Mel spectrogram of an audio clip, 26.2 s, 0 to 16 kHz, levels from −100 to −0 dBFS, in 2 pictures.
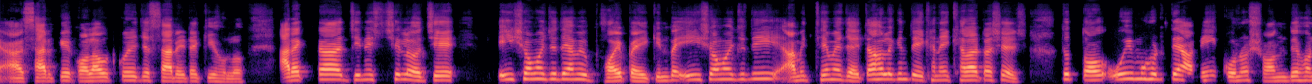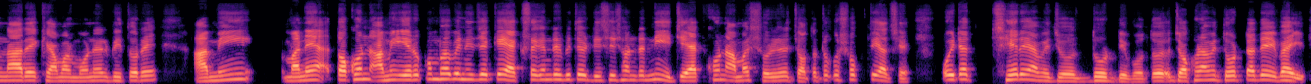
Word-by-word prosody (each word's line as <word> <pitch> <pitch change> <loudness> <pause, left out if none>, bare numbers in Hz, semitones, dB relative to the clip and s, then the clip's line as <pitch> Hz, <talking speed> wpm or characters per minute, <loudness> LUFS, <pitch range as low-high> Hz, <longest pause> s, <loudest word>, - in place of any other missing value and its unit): আ - - +3 0.2
স্যারকে 150 +2 +1
call 150 +1 +2
out 165 0 +1
করি 180 0 -1
যে, 170 - -1
"স্যার, 155 -1 +5
এটা 150 +2 -3
কী 145 - -6
হলো?" 125 0 -5 0.5
আরেকটা 185 +4 +3 0.3
জিনিস 205 0 -3
ছিল 220 -1 -2 0.3
যে, 190 0 +2 0.6
এই 220 - -2
সময় 240 0 +2
যদি 235 0 +1
আমি 225 -1 0 0.2
ভয় 155 +2 +4
পাই 155 -3 +3
কিংবা 170 +3 -1 0.2
এই 215 - -3
সময় 225 0 +1
যদি 235 +2 -5 0.3
আমি 175 +3 -1
থেমে 215 +1 -1
যাই 160 -3 +2
তাহলে 225 +1 +4
কিন্তু 230 -2 -5
এখানেই 190 0 -6
খেলাটা 190 +1 +3
শেষ। 145 -9 -1 0.4
তো, - - +2 0.2
ত - - -6 0.3
ওই 235 +2 +3
মুহূর্তে 230 -1 0
আমি 175 +3 -6 0.2
কোনো 170 +2 0 0.2
সন্দেহ 160 +3 -2 0.2
না 180 - +5
রেখে 175 -1 -1
আমার 160 0 -1
মনের 170 +2 -2
ভিতরে 175 +3 0 0.6
আমি 175 +6 -1 0.6
মানে 175 +4 +5 0.3
তখন 220 +4 +4 0.2
আমি 190 +4 -1
এরকমভাবে 230 +3 +1
নিজেকে 220 +1 0
১ - - -15
সেকেন্ডের 210 +1 0
ভিতরে 210 0 +1
ডিসিশনটা 195 +2 -4
নিই 210 -6 -1
যে, 170 - +1 0.5
"আমার 180 +3 -1
শরীরে 165 +2 -1
যতটুকু 175 +7 -4
শক্তি 210 - -4
আছে, - - -8 0.4
ওইটা 210 +2 +4 0.3
ছেড়ে 215 +2 +2
আমি 165 -2 -3
জোর 150 -1 +2 0.2
দৌড় 165 -3 +3
দেব।" 135 -3 -1 0.2
তো 160 - +2 0.2
যখন 165 +4 +3
আমি 200 +1 -3
দৌড়টা 190 +1 +1
দেই 200 -3 +4
ভাই, 170 -4 +5
190 Hz, 165 wpm, -24 LUFS, 165-215 Hz, 0.6 s, স্যার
